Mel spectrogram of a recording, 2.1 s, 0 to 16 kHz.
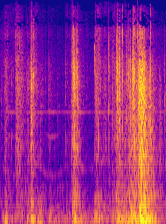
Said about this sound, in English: I do love how it looks like an actual printer. You're like, it sounds like a printer. It sounds like a 3D printer. Yeah. This thing has got whirring and clicking and buzzing.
